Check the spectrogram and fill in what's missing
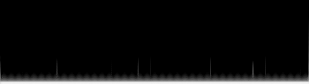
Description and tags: Real Subbass
This was a No23 record from a little freeware program. A real sub.
C, Deep, Free, Subbass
